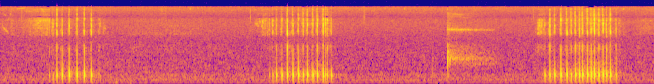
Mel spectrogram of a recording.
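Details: A male Boston Terrier snoring with his eyes open gives deep, rattling snores, each a coarse fluttering rasp about half a second long, repeating every two to three seconds, with a faint brief squeak between two.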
